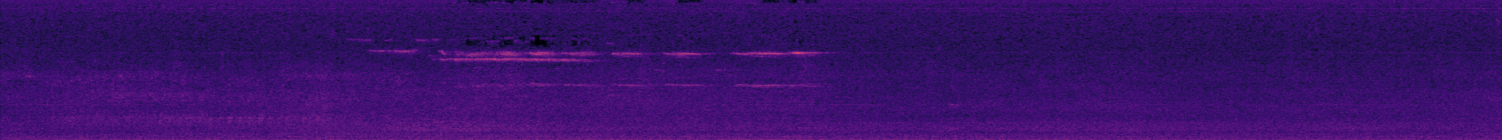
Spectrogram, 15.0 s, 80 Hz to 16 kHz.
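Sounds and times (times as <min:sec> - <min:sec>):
distant road traffic: 0:03.0 - 0:09.0.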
